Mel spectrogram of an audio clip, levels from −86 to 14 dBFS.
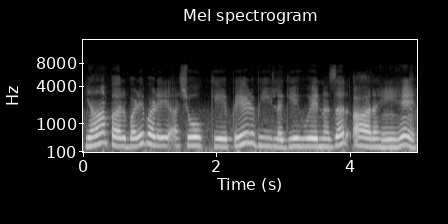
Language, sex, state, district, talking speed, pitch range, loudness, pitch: Hindi, female, Rajasthan, Jaipur, 165 wpm, 225-255 Hz, -13 LUFS, 235 Hz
